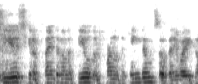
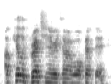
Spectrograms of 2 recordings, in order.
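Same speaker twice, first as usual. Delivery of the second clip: ordinary talk, nothing marked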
